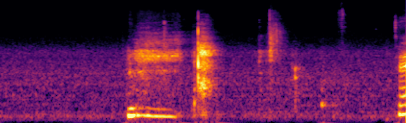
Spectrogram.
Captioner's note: laughs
